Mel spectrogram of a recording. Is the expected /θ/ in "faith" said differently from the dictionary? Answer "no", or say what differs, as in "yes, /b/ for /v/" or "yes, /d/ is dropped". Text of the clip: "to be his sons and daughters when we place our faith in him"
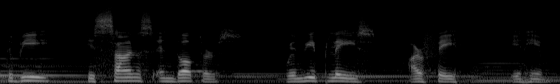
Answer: no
